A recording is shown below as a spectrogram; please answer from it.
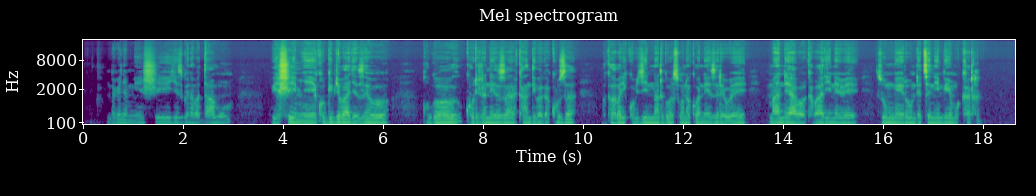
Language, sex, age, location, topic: Kinyarwanda, male, 18-24, Kigali, health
